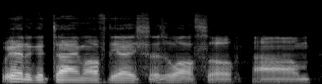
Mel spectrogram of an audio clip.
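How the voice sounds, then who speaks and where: A man, a former hockey player reminiscing in a halting, soft-spoken way as an interview guest. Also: low-pitched, gravelly, smooth, no echo. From Slovakia.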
